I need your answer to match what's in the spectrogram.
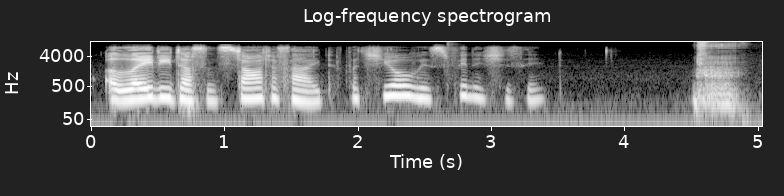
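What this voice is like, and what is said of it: Poor put-on British accent. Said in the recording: “That was a horrible accent. ... I can do a better British accent when I want to try.”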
